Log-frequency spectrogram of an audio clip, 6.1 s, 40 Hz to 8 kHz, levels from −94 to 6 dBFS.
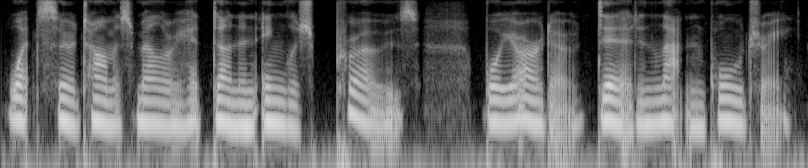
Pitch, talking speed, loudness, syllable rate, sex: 170 Hz, 140 wpm, -19 LUFS, 4.3 syllables/s, female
